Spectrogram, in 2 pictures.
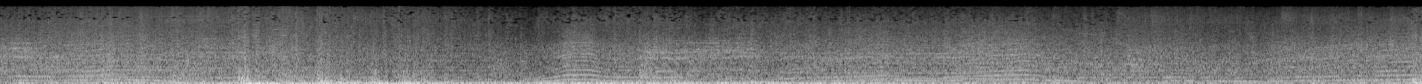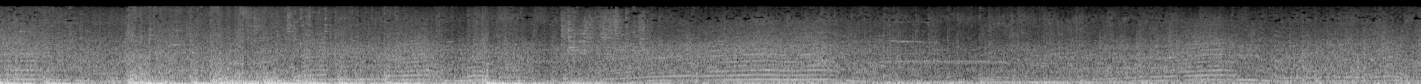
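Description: A small engine revs up and down, whining loudly.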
